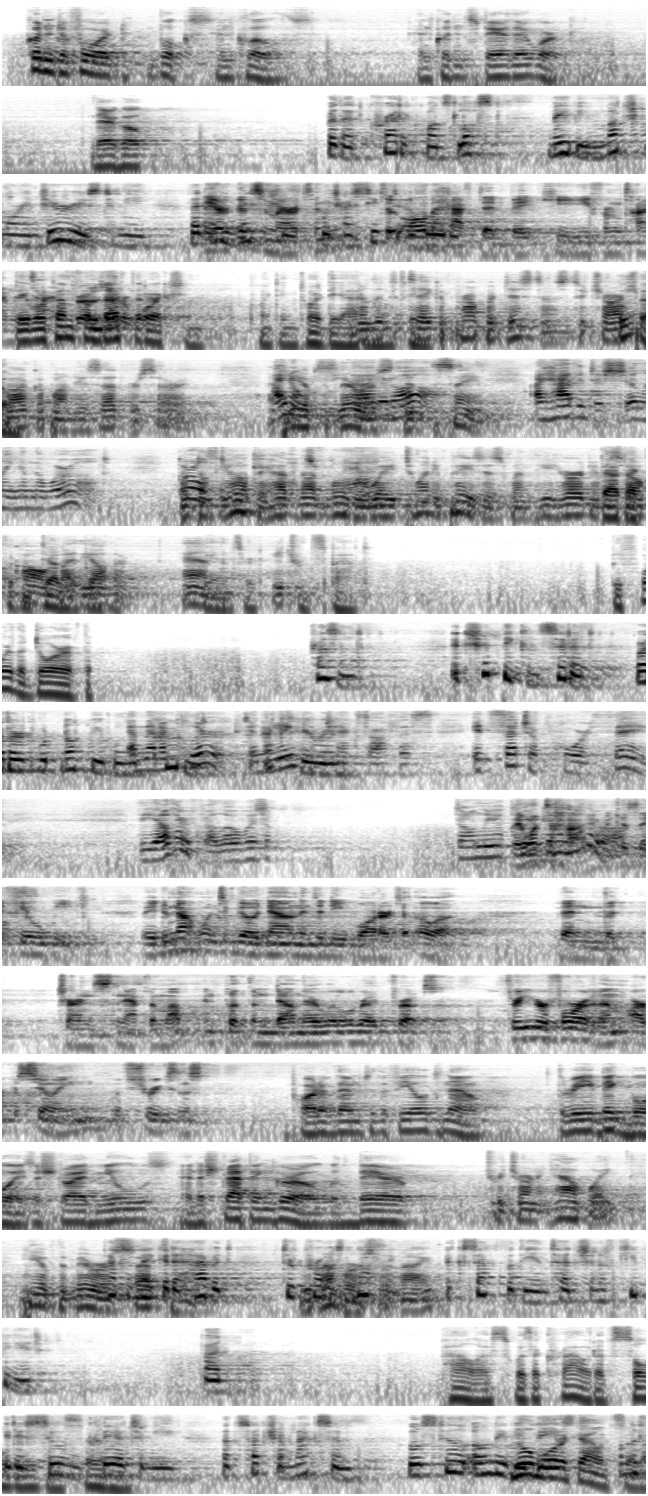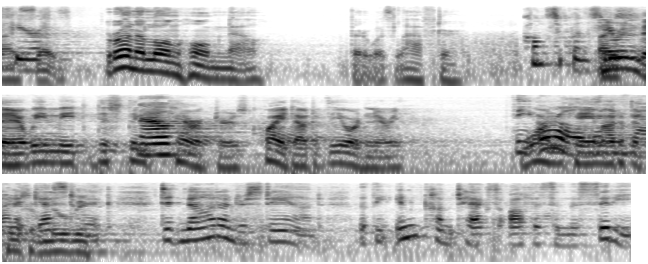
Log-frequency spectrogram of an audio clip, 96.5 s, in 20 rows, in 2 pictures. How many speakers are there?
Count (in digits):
6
